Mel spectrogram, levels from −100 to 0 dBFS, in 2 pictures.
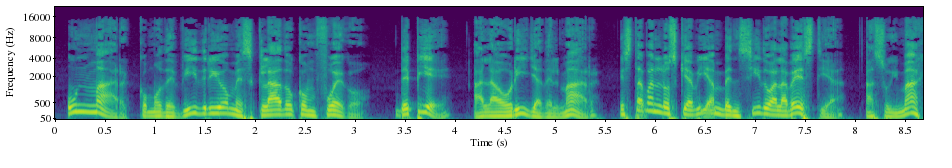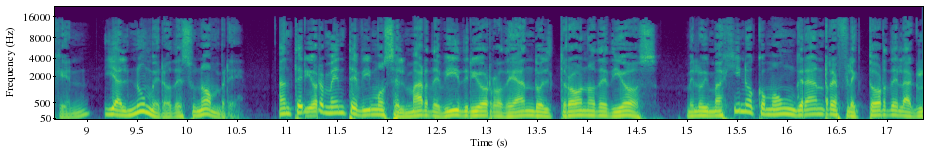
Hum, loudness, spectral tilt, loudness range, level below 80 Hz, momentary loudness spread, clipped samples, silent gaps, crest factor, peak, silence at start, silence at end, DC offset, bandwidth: none; -15 LUFS; -6 dB/octave; 2 LU; -30 dBFS; 9 LU; under 0.1%; none; 14 dB; -2 dBFS; 0.15 s; 0 s; under 0.1%; 16 kHz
